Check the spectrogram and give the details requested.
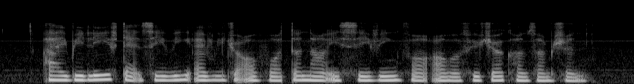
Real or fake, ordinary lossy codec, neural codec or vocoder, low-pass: real; none; none; 7.2 kHz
